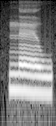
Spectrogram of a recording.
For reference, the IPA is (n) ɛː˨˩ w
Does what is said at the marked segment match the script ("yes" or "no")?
yes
